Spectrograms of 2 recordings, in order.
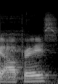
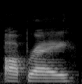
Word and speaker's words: après: say après s? Yeah. And I heard I've heard people say après and après s. So, it's après. The S is silent. The A is a soft A.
